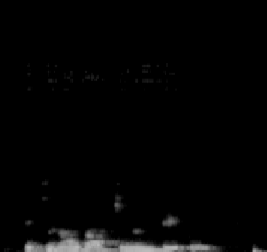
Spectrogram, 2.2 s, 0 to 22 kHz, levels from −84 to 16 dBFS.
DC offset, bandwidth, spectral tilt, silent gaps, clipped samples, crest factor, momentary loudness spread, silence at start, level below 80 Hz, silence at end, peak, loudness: under 0.1%; 4.4 kHz; -12 dB/octave; 1.98-2.09 s; under 0.1%; 14 dB; 15 LU; 0.2 s; -52 dBFS; 0.1 s; -6 dBFS; -18 LUFS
